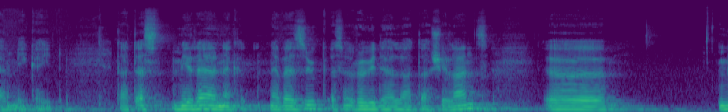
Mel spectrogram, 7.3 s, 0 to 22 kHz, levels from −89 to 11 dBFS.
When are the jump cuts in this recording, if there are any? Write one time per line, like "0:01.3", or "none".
0:01.1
